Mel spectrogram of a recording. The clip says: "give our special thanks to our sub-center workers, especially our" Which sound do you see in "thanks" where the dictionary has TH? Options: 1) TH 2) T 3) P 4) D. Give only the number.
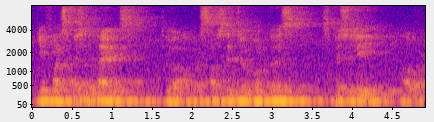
2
